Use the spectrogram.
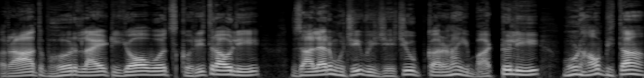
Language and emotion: Goan Konkani, fearful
